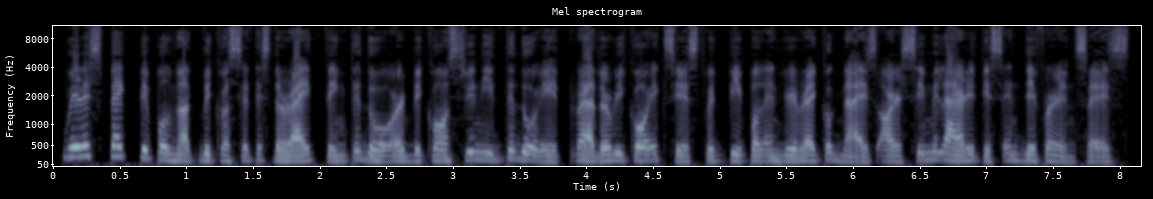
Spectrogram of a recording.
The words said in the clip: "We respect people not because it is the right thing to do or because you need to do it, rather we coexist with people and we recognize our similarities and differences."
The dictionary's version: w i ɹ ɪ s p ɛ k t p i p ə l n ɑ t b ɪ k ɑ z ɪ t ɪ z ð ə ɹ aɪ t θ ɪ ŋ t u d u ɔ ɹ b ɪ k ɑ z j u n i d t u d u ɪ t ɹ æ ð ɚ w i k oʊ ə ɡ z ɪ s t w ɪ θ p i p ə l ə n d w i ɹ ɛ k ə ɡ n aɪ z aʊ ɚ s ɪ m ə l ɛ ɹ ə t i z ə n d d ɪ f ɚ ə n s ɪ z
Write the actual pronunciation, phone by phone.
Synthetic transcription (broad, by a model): w i ɹ ɪ s p ɛ k t p i p ə l n ɑ t b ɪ k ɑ s ɪ t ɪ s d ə ɹ aɪ t θ ɪ ŋ t u d u ɔ ɹ b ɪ k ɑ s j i n i d t u d u ɪ t ɹ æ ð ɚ w i k oʊ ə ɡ s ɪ s t w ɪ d p i p ə l ə n d w i ɹ ɛ k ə ɡ n aɪ s aʊ ɚ s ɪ m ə l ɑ ɹ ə t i s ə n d d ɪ f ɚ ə n s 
